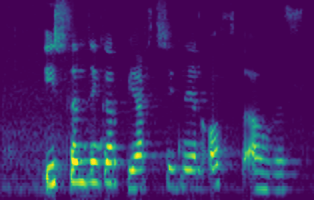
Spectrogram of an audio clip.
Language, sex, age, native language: Icelandic, female, 20-29, Icelandic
